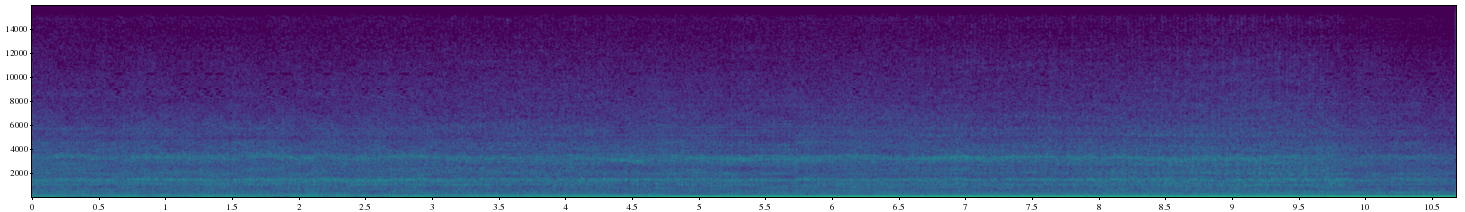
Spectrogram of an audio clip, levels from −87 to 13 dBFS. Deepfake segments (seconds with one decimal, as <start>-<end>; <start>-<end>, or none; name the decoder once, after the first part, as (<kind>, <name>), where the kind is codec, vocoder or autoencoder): 0.0-3.1 (codec, SNAC); 4.3-6.6; 9.7-10.7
